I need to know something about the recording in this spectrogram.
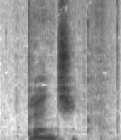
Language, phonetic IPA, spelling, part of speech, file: Polish, [ˈprɛ̃ɲt͡ɕik], pręcik, noun, LL-Q809 (pol)-pręcik.wav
